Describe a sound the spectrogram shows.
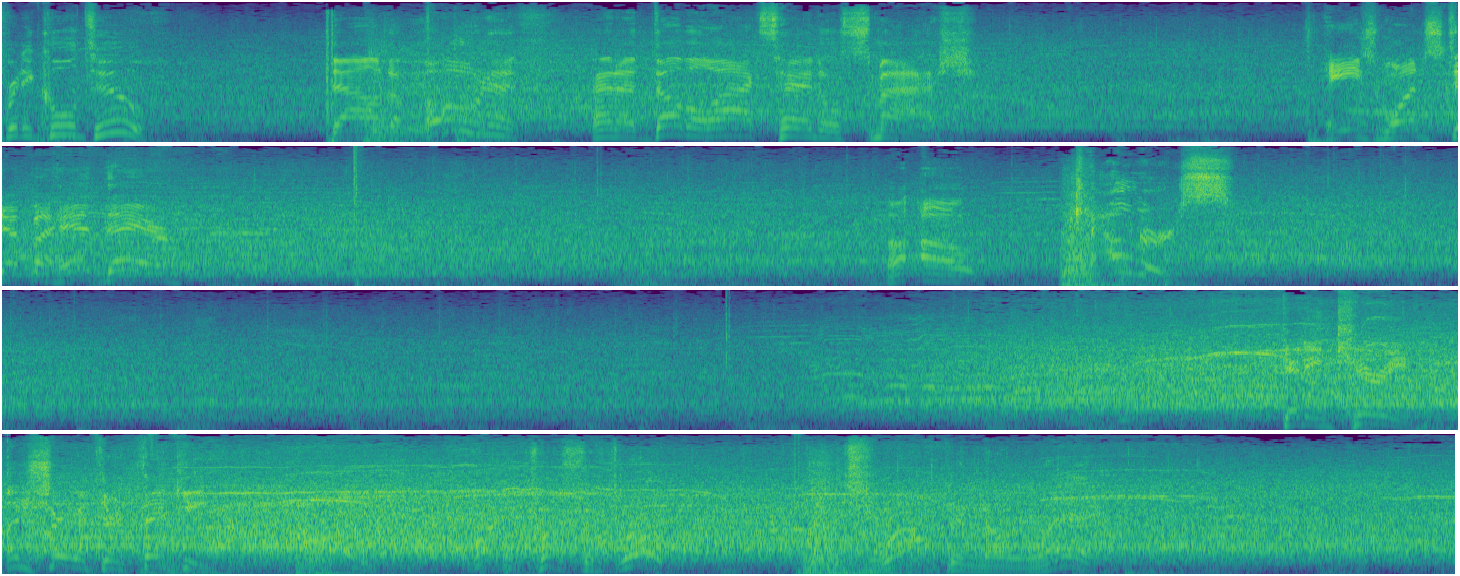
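A crowd cheers in a large arena, growing louder partway through.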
